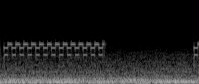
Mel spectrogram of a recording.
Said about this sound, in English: I can't get the phone to stop ringing.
